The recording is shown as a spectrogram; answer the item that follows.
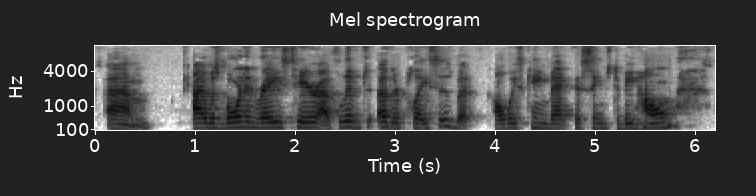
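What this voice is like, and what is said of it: Kentucky Southern accent. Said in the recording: “they can probably tell by my dialect that I am from Kentucky”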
